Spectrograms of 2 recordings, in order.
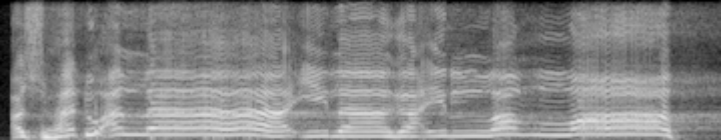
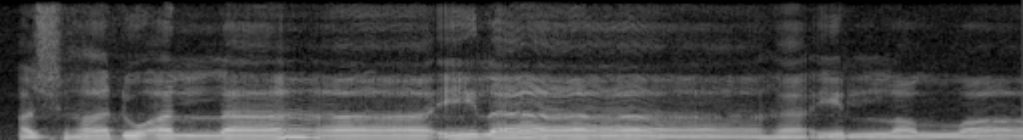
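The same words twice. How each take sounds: First: It is called out loudly. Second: It is said softly and gently.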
